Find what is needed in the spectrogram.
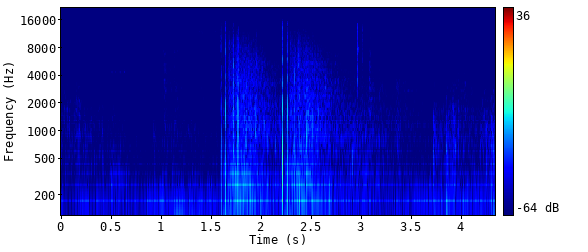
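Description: Two shotgun shots at a pair of clay targets, about half a second apart, each followed by a fading echo.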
